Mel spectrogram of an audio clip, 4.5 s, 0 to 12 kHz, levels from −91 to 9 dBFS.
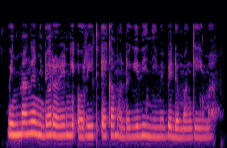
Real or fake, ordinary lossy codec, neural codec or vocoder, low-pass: real; none; none; 7.2 kHz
